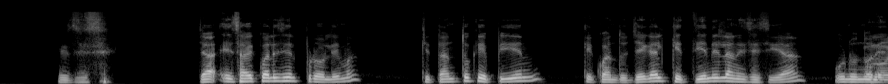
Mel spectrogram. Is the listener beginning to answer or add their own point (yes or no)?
yes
